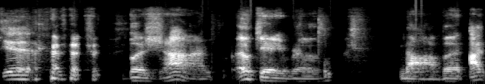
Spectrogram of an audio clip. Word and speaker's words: Bijan: had been calling him Bijan since he got in the league. Yeah, it's this past offseason, he came out and said it's actually pronounced Bajan.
